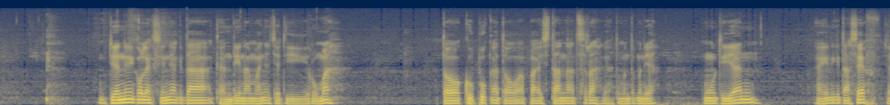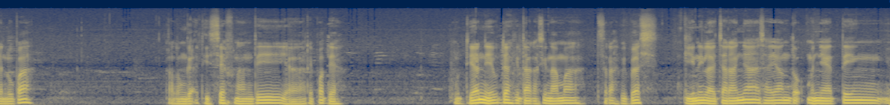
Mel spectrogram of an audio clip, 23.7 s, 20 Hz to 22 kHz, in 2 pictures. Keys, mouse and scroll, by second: 0.3 click, 0.9 click, 1.4 click, 5.7 click, 6.3 click, 6.6 middle click, 7.2-7.7 scroll up 1, 7.7 shift+middle click, 8.1 middle click, 9.3 shift+middle click, 10.1 ctrl+s.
